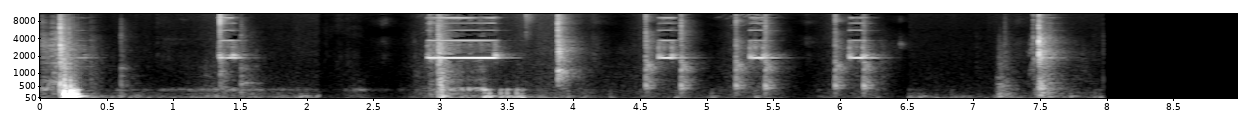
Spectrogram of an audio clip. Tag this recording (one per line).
16
bit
